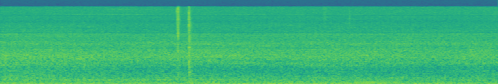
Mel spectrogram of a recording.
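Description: Steady low rumble of background noise, with two light clicks close together a little over two seconds in as the car's sun visor is flipped back up.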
